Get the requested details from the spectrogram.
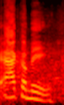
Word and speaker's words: Acme: First we say Acme. Acme. – Is it Acme? – That's how we say it.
